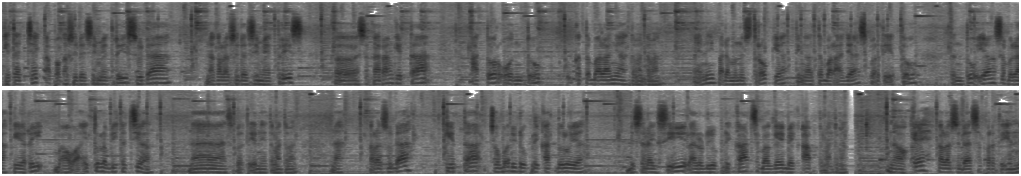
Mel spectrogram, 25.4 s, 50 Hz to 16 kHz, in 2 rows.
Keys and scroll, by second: 0.4 z, 2.8 v, 18.5 z, 19.5 v, 23.4 z.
